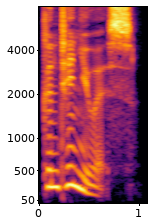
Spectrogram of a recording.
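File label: "continuous", English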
